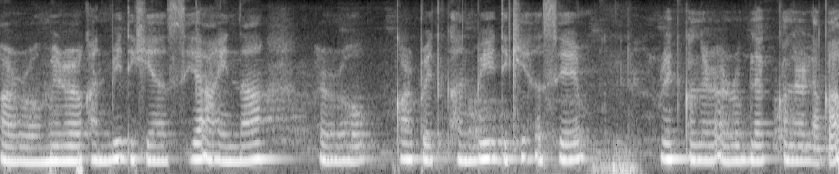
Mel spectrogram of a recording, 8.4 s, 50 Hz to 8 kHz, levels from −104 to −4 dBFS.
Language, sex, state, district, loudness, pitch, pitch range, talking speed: Nagamese, female, Nagaland, Dimapur, -15 LUFS, 225 Hz, 215-235 Hz, 120 wpm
